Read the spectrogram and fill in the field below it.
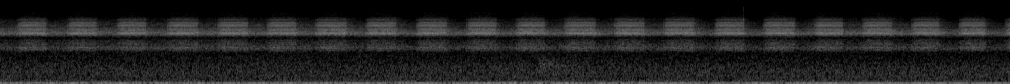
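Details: Crickets at sunset in a pine forest, XY stereo: high, buzzy chirp pulses keep a steady beat near two per second throughout, with faint low rumble underneath.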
